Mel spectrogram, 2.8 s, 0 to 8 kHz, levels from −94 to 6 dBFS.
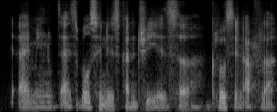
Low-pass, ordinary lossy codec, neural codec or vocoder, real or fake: none; none; codec, 16 kHz, 1 kbps, X-Codec, HuBERT features, trained on LibriSpeech; fake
